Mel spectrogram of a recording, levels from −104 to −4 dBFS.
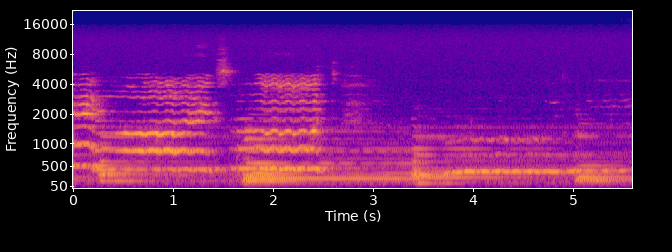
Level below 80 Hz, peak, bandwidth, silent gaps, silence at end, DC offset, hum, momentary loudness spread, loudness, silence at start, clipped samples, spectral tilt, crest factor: -74 dBFS; -14 dBFS; 15 kHz; none; 0 s; under 0.1%; none; 14 LU; -30 LUFS; 0 s; under 0.1%; -6 dB/octave; 18 dB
